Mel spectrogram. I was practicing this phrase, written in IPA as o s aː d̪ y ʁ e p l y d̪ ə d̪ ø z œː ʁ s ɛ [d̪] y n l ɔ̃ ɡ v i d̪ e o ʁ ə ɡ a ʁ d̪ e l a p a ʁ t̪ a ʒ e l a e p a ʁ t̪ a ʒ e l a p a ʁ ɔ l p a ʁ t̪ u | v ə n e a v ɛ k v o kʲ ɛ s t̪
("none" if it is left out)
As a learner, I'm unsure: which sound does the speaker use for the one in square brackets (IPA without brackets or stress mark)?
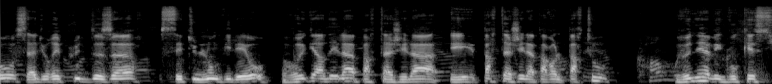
t̪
